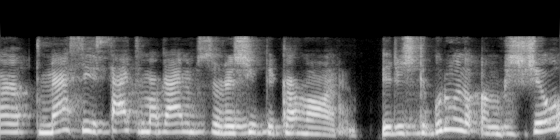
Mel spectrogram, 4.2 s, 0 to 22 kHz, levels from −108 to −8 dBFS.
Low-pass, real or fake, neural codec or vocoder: 7.2 kHz; fake; codec, 24 kHz, 1 kbps, SNAC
